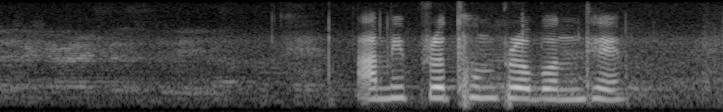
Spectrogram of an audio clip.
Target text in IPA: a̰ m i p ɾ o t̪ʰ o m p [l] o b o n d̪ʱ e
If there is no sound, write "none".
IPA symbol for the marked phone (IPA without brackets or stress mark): ɾ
